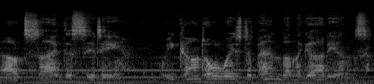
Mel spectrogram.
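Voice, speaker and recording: A man plays a steady, sincere leader in a video game. His voice is fairly low and measured, set slightly back from the mic. Loud music runs behind him. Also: far from the mic, natural voice. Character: earnest, steady human protector and leader.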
